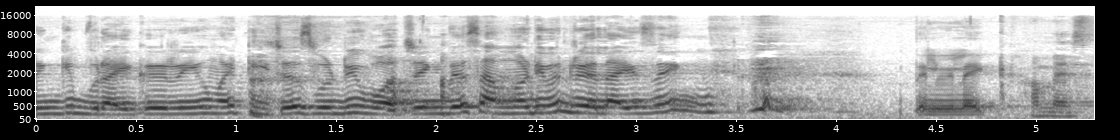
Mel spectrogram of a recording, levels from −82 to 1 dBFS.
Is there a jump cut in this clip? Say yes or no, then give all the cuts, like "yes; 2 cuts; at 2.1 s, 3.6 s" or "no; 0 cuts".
no; 0 cuts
